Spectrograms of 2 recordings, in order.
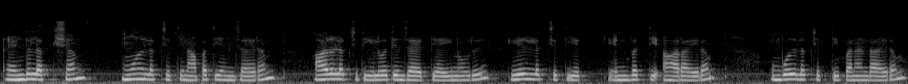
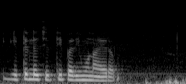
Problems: none marked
